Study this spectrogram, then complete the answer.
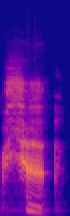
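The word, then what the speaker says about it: ه: And the letter H doesn't exist in English. We have no H in English. You see, it's H. This sound doesn't exist in English. It's a glottal sound.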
